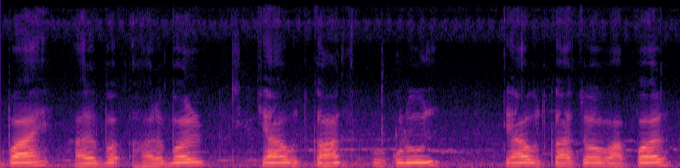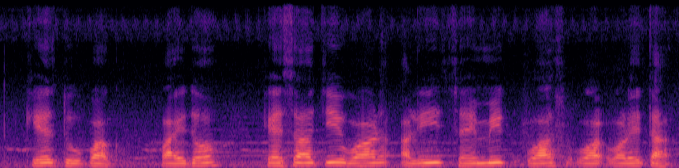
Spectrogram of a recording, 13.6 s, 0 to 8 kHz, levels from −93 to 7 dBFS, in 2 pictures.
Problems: constant background noise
